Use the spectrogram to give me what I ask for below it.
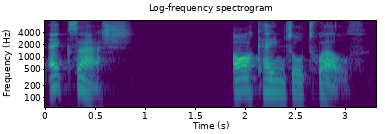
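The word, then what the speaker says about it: X Æ A-12: want to have a stab i had to pronounce that is it x-ash a-12 yeah x-ash archangel 12 musk this is what they've changed it to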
